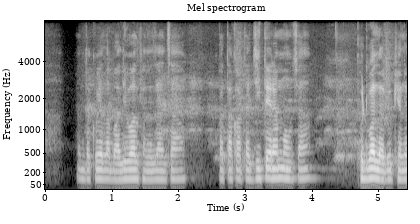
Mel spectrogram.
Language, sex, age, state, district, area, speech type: Nepali, male, 18-30, West Bengal, Kalimpong, rural, spontaneous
